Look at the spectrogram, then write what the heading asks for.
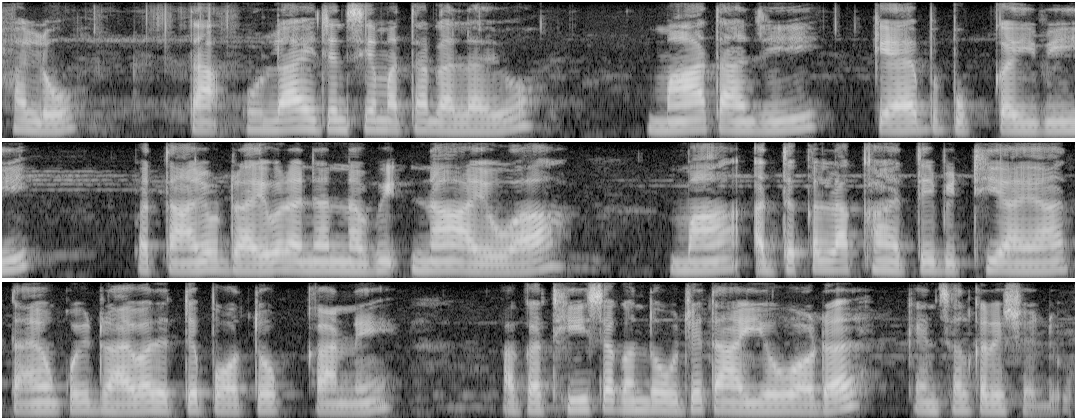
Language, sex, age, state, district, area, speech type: Sindhi, female, 45-60, Gujarat, Surat, urban, spontaneous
